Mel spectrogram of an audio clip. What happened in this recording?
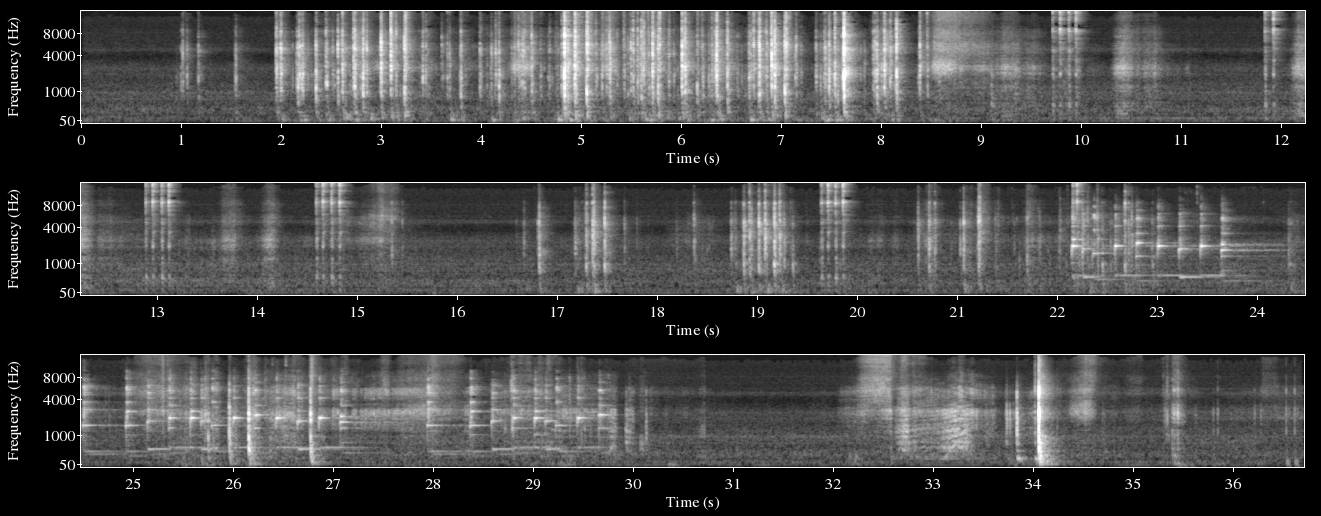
I was typing on a keyboard when phone rang, took a phone, answered, put it on table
